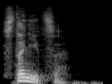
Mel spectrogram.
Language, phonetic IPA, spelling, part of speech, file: Russian, [stɐˈnʲit͡sə], станица, noun, Ru-станица.ogg
- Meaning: Cossack village, stanitsa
